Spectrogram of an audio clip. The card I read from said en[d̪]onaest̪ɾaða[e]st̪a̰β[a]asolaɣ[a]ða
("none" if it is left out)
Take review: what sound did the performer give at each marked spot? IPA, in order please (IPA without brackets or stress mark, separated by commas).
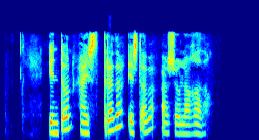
t̪, e, a, a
